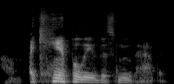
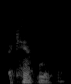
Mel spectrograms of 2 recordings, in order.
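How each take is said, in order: First: Said in the usual way. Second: Dropped almost to nothing, stunned; a hushed, stunned repeat of the disbelief; near-silent disbelief. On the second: Real, not acted. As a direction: let it fall away under your breath. Repeating disbelief about cancellation.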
